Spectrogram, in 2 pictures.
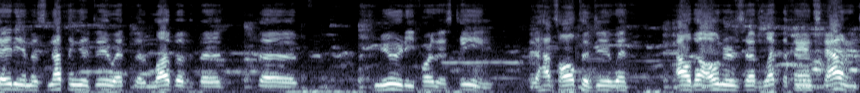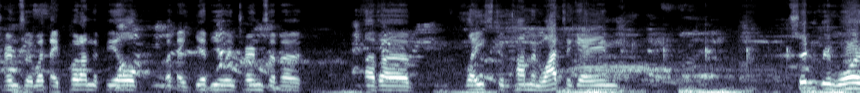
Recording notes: Interviewing A's fans at 2023 home finale. Roamed around the Coliseum with a microphone and got the pulse of the A's fan base after a tumultuous year in Oakland.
